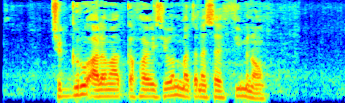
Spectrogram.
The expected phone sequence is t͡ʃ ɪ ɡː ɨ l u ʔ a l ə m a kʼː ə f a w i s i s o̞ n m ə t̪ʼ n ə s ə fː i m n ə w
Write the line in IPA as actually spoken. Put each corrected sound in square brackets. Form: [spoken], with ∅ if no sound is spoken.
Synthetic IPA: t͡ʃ ɪ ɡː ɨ [ɾ] u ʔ a l ə m a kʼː ə f a w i s i [h] o̞ n m ə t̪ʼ n ə s ə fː i m n ə w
